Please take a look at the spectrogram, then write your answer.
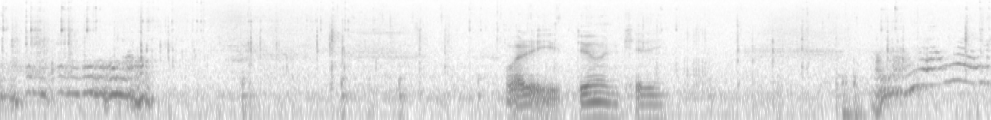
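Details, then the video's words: Pet cat voicing odd noises as it eats: a wavering moan at the start, a loud rising-falling yowl near the middle with broken pulses, then another rising moan, with chewing clicks between. "Funny cat making weird noises while he eats his food"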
